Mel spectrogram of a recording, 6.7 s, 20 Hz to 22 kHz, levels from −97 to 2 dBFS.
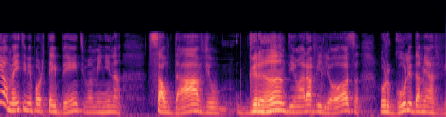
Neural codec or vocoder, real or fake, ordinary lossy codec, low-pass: none; real; none; none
